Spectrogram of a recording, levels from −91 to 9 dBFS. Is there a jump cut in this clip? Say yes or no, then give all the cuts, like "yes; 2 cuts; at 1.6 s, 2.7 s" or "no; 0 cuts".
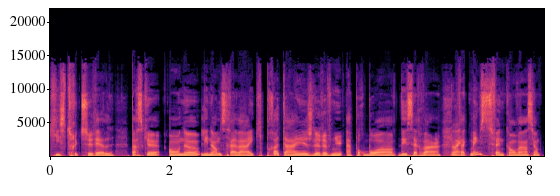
yes; 1 cut; at 2.5 s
